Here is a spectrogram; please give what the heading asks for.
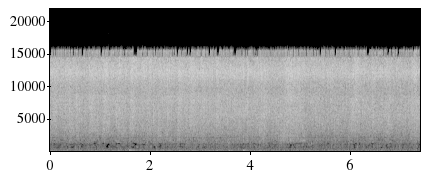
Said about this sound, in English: I've taken some bacon grease and I put my ham in here to saute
